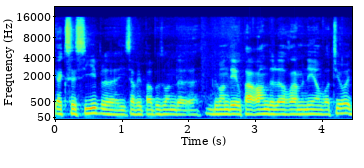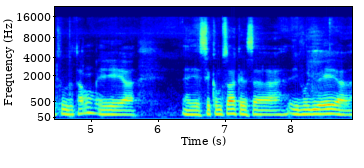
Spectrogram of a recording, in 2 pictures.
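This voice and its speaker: Hesitant older man, smooth dark voice. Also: mid-range voice. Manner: hesitant, many fillers. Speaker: interviewee, trail builder. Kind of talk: casual interview.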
